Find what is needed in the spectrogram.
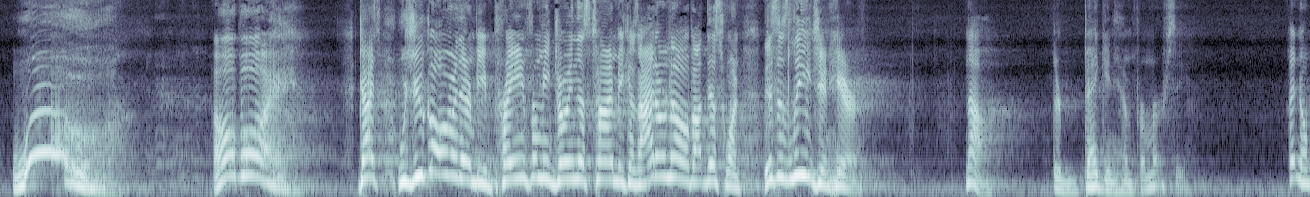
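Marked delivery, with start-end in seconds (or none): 0.1-8.6 mock nervous Jesus. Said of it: "What does Jesus say?".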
